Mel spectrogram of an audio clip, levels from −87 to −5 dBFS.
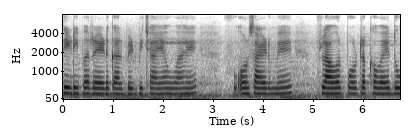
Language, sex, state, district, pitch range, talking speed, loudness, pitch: Hindi, female, Bihar, Sitamarhi, 195-205 Hz, 140 wpm, -19 LUFS, 200 Hz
